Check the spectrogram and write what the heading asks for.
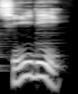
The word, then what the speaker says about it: QIDI: The newly updated QIDI -- pronounced 'chee-dee' -- Plus5.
